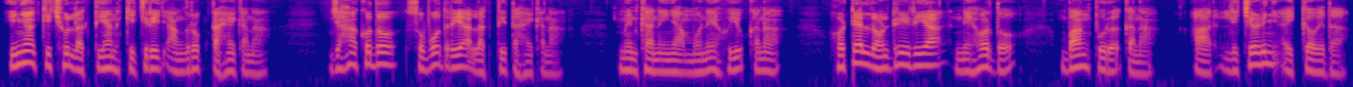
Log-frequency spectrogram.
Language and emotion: Santali, sad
